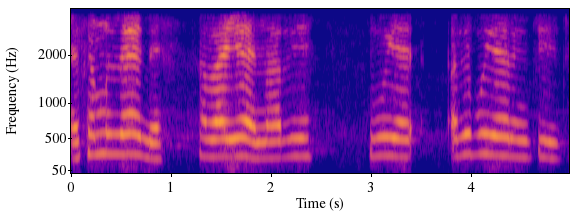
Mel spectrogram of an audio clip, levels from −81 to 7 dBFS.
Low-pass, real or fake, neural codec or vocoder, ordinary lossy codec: 3.6 kHz; fake; codec, 44.1 kHz, 7.8 kbps, DAC; none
